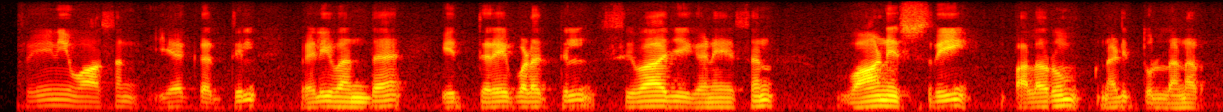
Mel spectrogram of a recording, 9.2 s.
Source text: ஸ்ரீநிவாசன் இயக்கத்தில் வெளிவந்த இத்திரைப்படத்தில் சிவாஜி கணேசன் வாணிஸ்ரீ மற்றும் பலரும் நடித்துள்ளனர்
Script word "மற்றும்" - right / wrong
wrong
